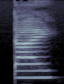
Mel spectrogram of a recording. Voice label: "dai1", chinese

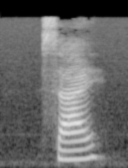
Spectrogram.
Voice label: "sai2", Chinese

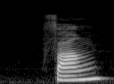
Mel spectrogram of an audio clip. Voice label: "fang2", chinese

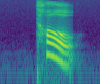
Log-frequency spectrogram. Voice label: "tou4", chinese

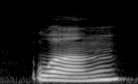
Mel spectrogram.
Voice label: "weng3", Chinese

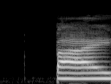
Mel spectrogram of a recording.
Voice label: "bai1", chinese

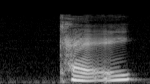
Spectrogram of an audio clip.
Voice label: "kei3", chinese

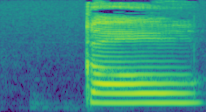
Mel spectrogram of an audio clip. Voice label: "gou1", chinese

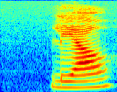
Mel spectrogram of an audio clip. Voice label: "liao2", chinese

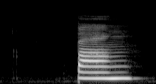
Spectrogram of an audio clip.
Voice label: "bang1", chinese

